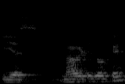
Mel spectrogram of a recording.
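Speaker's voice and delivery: faint, distant microphone; barely audible. Real, not acted. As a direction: voice fading far away. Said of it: "Still not audible".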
